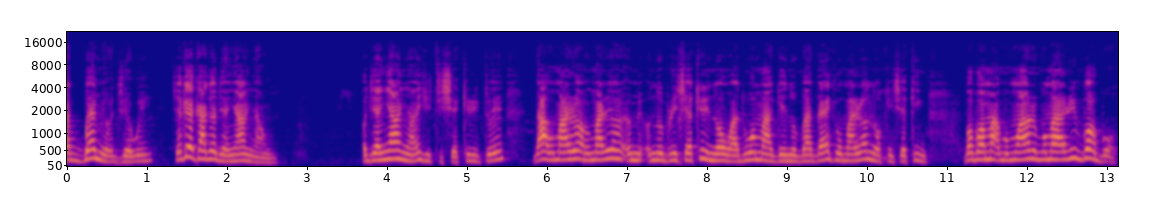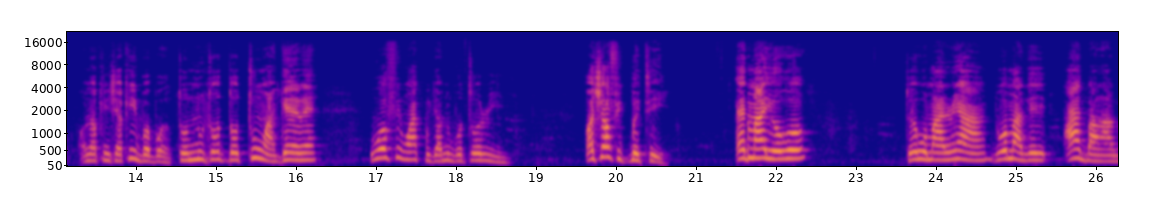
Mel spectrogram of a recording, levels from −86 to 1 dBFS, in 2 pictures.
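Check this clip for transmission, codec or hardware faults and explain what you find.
Two faults turn up, both compressed frames skipped. At 6.44 s and 21.63 s the speech jumps ahead, losing roughly 100 ms and 150 ms. That fits whole 21.3 ms frames, about five and seven, going missing or being rejected by the decoder.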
